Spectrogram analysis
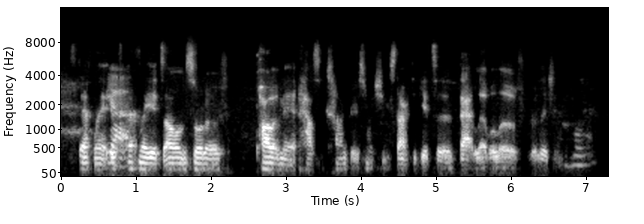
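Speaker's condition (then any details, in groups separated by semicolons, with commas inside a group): No condition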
